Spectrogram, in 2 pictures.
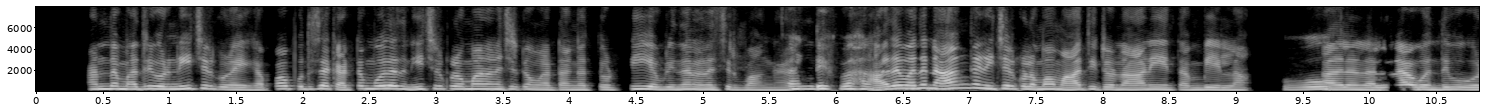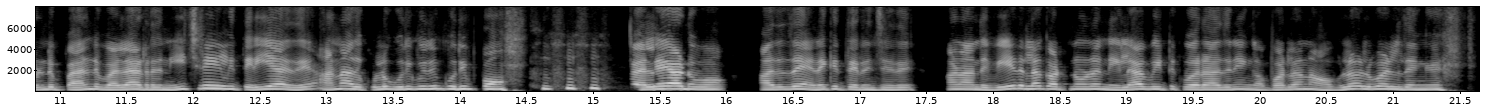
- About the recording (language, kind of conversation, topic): Tamil, podcast, வீட்டின் வாசனை உங்களுக்கு என்ன நினைவுகளைத் தருகிறது?
- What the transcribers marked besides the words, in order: laughing while speaking: "கண்டிப்பா"; laugh; other background noise; chuckle; chuckle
